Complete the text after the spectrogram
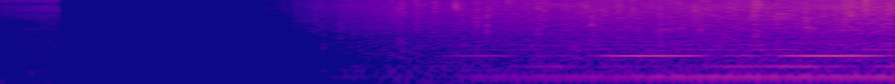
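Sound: rain falling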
